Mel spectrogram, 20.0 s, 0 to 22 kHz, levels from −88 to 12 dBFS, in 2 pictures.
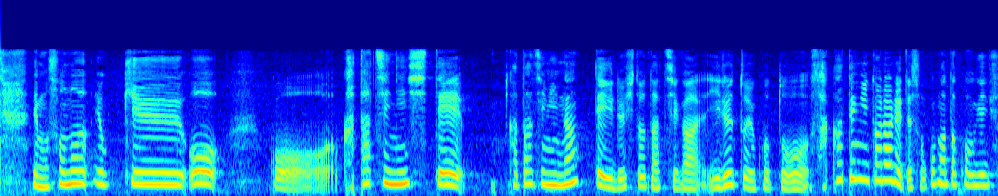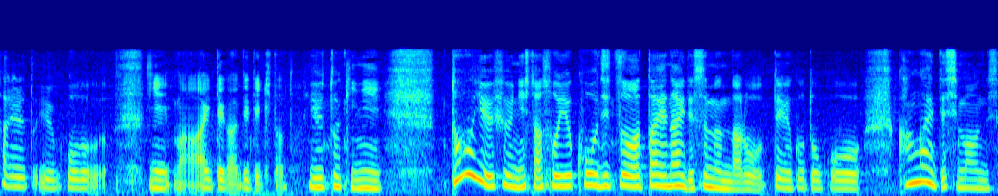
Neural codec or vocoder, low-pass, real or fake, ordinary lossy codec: none; none; real; none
